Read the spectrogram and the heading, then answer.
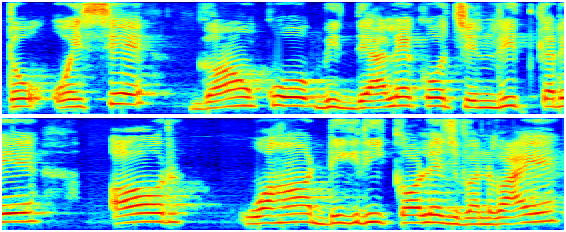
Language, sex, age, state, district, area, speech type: Hindi, male, 30-45, Bihar, Begusarai, rural, spontaneous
